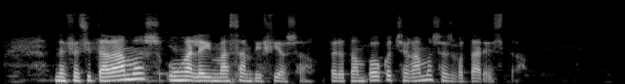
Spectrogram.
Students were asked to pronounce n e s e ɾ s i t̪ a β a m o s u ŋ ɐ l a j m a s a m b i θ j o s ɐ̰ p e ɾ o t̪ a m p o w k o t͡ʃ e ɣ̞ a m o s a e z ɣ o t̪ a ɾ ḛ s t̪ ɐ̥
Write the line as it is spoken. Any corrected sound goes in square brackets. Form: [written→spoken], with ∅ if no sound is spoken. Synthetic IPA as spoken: n e [s→θ] e [ɾ→∅] s i t̪ a β a m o s u ŋ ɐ l [a→e] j m a s a m b i θ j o s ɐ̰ p e ɾ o t̪ a m p o w k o t͡ʃ e ɣ̞ a m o s a e z ɣ o t̪ a ɾ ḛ s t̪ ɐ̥

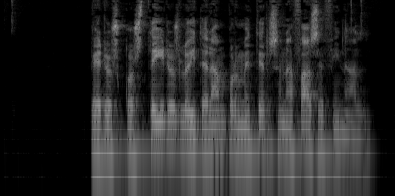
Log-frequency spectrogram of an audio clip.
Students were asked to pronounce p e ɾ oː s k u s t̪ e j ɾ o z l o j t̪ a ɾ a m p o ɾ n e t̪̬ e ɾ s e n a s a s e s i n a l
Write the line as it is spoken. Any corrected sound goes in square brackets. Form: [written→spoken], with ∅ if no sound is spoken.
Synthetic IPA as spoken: p e ɾ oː s k [u→o] s t̪ e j ɾ o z l o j t̪ a ɾ a m p o ɾ [n→m] e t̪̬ e ɾ s e n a [s→f] a s e [s→f] i n a l

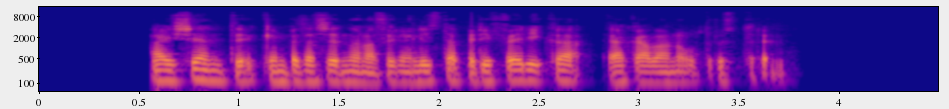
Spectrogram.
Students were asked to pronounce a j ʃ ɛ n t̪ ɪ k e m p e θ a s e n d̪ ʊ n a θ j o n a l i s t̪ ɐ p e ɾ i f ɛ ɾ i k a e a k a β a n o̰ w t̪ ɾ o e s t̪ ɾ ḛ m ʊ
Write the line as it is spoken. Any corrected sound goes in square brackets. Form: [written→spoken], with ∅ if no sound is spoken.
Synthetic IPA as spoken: a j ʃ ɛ n t̪ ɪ k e m p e θ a s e n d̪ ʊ n a θ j o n a l i s t̪ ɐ p e ɾ i f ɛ ɾ i k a e a k a β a n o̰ w t̪ ɾ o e s t̪ ɾ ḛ m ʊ

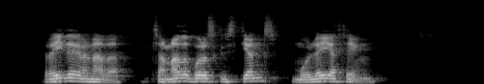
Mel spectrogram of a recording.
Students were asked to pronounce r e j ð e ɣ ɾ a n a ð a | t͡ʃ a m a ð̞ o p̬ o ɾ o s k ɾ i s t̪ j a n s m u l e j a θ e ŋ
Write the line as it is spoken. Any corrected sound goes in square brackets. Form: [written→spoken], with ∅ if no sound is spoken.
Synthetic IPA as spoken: r e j ð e ɣ ɾ a n a ð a | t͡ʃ a m a ð̞ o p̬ o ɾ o s k ɾ i s t̪ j a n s m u l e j a θ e ŋ

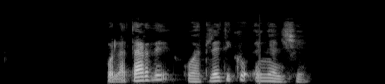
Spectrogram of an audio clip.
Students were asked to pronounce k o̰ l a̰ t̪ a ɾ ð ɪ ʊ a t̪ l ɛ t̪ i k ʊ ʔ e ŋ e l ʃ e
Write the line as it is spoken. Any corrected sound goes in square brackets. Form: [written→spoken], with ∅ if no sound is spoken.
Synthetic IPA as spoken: [k→p] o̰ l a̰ t̪ a ɾ ð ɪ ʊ a t̪ l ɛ t̪ i k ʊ ʔ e ŋ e l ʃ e

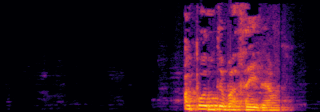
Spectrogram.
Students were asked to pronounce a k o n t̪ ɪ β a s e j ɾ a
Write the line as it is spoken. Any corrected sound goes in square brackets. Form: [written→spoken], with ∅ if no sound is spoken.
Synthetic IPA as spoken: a [k→p] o n t̪ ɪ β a [s→θ] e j ɾ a

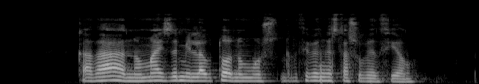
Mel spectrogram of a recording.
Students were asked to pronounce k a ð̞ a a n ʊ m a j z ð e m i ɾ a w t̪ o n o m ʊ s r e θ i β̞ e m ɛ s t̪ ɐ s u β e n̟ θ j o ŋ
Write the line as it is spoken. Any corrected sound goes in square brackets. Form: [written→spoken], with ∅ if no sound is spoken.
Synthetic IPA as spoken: k a ð̞ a a n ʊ m a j z ð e m i [ɾ→l] a w t̪ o n o m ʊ s r e θ i β̞ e [m→ŋ] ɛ s t̪ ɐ s u β e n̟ θ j o ŋ

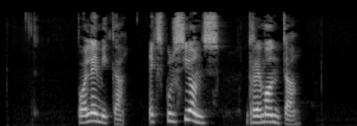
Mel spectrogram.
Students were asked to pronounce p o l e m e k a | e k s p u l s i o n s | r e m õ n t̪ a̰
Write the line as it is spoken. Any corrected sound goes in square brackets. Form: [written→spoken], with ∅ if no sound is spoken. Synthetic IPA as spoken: p o l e m [e→i] k a | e k s p u l s [i→j] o n s | r e m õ n t̪ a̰

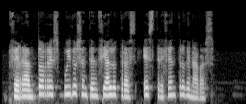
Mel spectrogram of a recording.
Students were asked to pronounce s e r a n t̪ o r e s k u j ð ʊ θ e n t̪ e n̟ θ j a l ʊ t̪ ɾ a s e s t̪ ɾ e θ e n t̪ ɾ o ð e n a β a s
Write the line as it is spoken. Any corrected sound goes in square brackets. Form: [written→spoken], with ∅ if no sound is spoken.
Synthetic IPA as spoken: [s→f] e r a n t̪ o r e s [k→p] u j ð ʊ [θ→s] e n t̪ e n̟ θ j a l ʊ t̪ ɾ a s e s t̪ ɾ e θ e n t̪ ɾ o ð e n a β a s

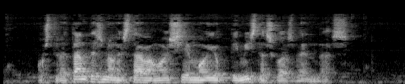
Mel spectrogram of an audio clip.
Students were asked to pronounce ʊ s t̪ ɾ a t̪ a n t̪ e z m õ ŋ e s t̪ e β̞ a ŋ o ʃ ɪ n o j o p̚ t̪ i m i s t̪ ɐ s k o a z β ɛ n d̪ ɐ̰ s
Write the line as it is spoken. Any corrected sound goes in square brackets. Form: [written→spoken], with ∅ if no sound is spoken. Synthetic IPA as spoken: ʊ s t̪ ɾ a t̪ a n t̪ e z [m→n] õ ŋ e s t̪ [e→a] β̞ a ŋ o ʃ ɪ [n→m] o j o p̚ t̪ i m i s t̪ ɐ s k o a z β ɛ n d̪ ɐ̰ s

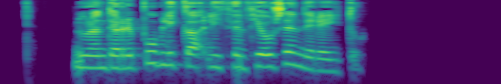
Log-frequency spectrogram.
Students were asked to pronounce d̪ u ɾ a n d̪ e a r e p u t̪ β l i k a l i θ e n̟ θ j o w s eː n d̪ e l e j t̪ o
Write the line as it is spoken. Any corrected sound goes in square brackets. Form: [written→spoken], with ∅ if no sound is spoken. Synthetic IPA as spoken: d̪ u ɾ a n [d̪→t̪] e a r e p u [t̪→∅] β l i k a l i θ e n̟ θ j o w s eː n d̪ e [l→ɾ] e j t̪ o

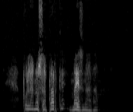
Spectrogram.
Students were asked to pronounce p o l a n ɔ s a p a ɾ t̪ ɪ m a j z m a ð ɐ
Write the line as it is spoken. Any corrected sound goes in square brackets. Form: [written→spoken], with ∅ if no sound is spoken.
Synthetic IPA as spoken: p o l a n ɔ s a p a ɾ t̪ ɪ m a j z [m→n] a ð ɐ

